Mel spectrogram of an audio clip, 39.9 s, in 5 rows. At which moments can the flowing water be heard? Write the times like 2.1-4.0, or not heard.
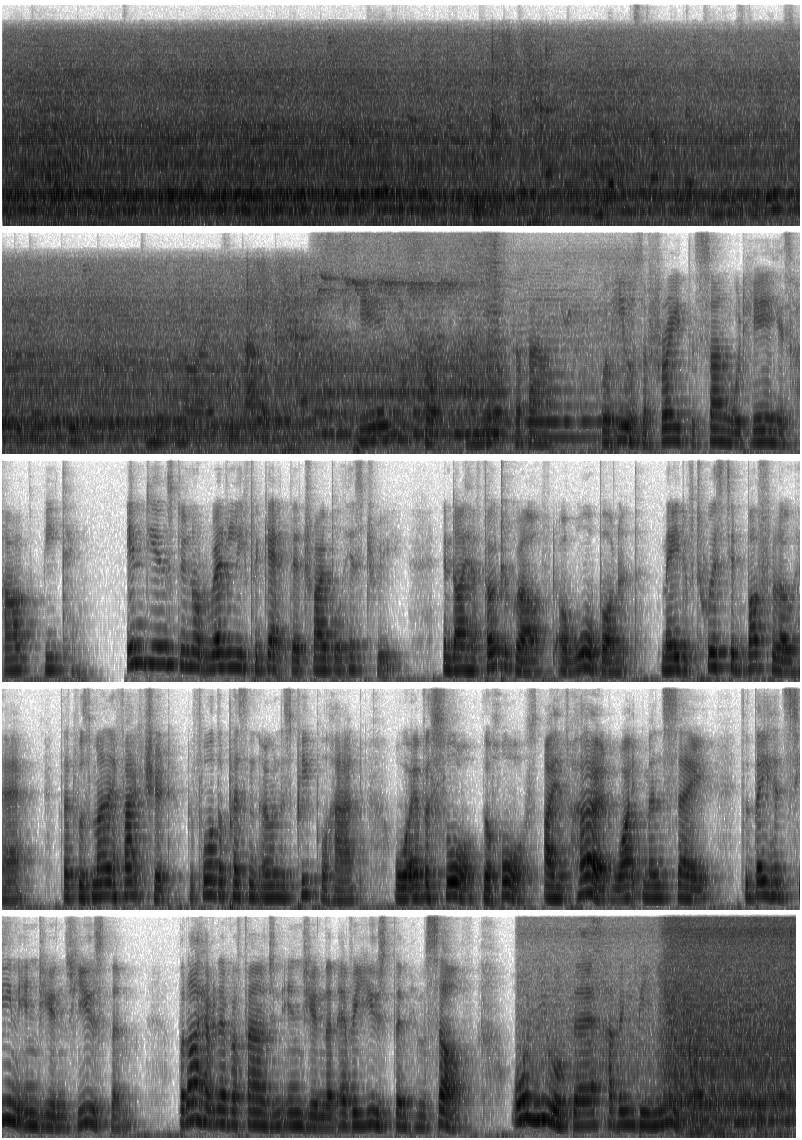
not heard.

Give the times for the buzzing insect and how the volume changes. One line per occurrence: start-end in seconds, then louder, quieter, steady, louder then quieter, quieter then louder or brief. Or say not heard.
0.0-14.3 quieter
37.0-39.8 brief.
